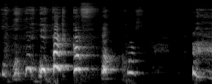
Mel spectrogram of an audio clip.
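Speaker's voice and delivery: high squeaky laughing; words break up in real laughter. Real, not acted. Reader cracking up after screaming, laughing.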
